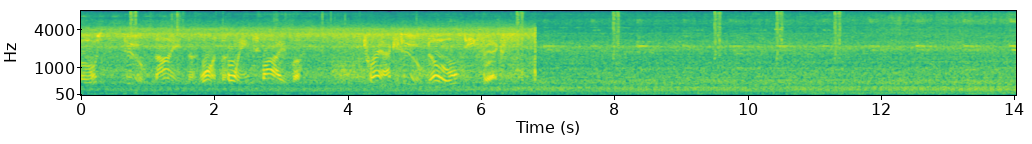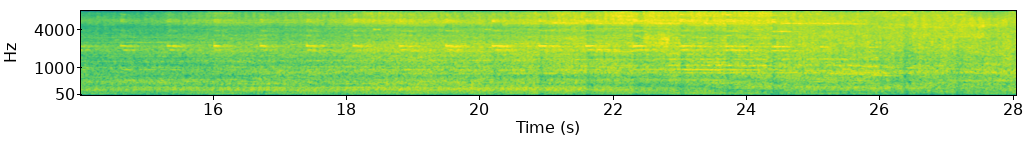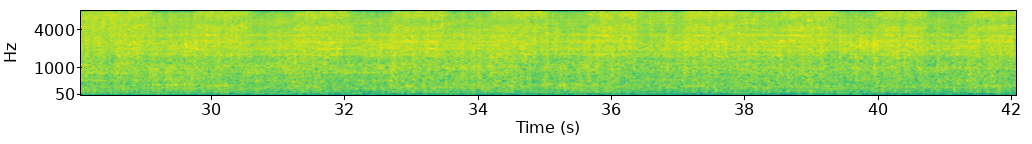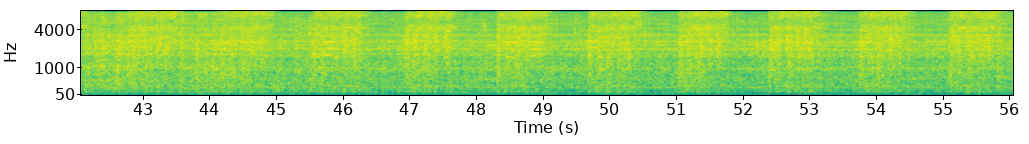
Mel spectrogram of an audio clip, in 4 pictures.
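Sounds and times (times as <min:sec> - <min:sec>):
diesel locomotives passing: 0:00.0 - 0:56.0
train bell ringing: 0:06.8 - 0:30.6
high wheel squeals: 0:19.6 - 0:29.1
wheels clacking over rail joints: 0:20.2 - 0:56.0.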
